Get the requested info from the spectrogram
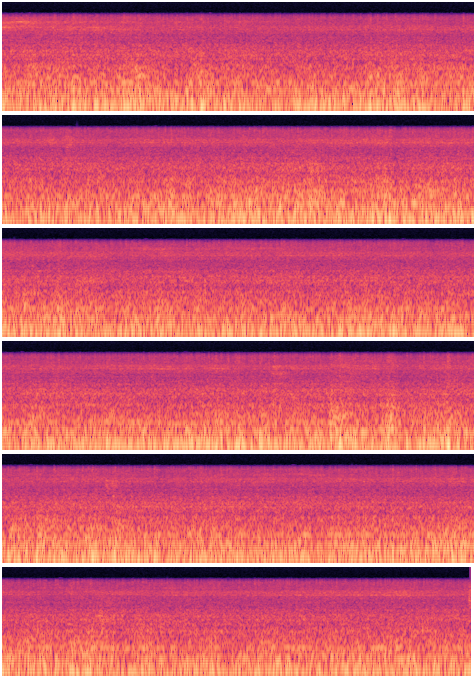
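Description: Tohoku Shinkansen train running at speed, heard from inside the passenger cabin: a steady, even low rumble of wheels and running noise with no breaks or distinct events.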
